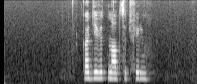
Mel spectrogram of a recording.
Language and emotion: Russian, neutral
